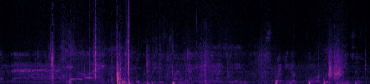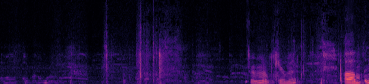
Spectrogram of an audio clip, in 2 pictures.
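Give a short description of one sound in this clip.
Thumps and knocks come as a phone is handled.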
